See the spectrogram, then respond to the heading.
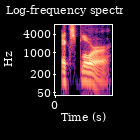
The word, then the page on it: explorer: American English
